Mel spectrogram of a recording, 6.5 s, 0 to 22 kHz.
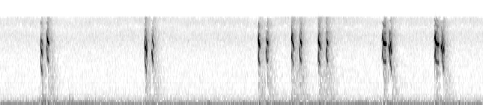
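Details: Clean-song common linnet, 2023/2024 recording: a string of short twittering double notes, bright and high, coming irregularly, bunched together in the middle and spaced wider at the start, over silence.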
